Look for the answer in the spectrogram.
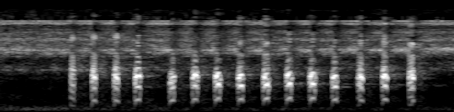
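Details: Red junglefowl hen calling with a long, fairly steady series of about fifteen clipped clucks, roughly six per second, over a constant high-pitched hiss.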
